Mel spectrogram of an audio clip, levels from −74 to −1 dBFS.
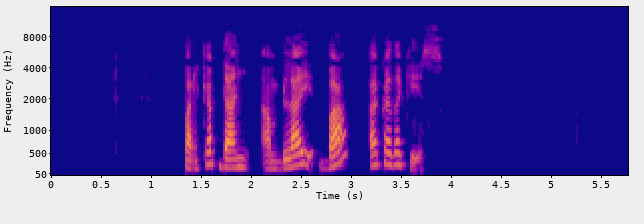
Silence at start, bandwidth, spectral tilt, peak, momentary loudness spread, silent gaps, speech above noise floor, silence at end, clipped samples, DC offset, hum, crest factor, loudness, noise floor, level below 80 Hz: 1.35 s; 11.5 kHz; -3 dB/octave; -6 dBFS; 13 LU; none; 56 dB; 1.9 s; under 0.1%; under 0.1%; none; 24 dB; -26 LUFS; -82 dBFS; -84 dBFS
